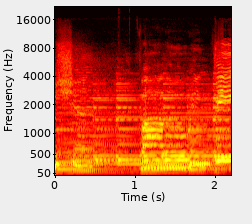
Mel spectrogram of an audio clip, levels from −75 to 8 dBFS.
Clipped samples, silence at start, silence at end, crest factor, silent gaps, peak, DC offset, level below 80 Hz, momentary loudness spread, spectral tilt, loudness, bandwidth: under 0.1%; 0 s; 0 s; 12 dB; none; 0 dBFS; under 0.1%; -40 dBFS; 8 LU; -5 dB/octave; -13 LUFS; 16.5 kHz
